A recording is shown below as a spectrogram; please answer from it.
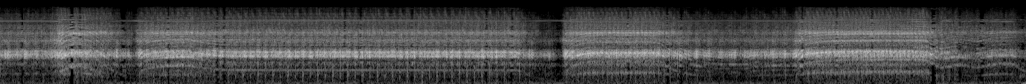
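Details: Milwaukee M18 FID Fuel impact driver making a strange high whirring whine with a squealing edge in bursts on each trigger pull; owner doesn't remember it sounding like this, suspects earlier damage to the top on arrival; cause unknown.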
